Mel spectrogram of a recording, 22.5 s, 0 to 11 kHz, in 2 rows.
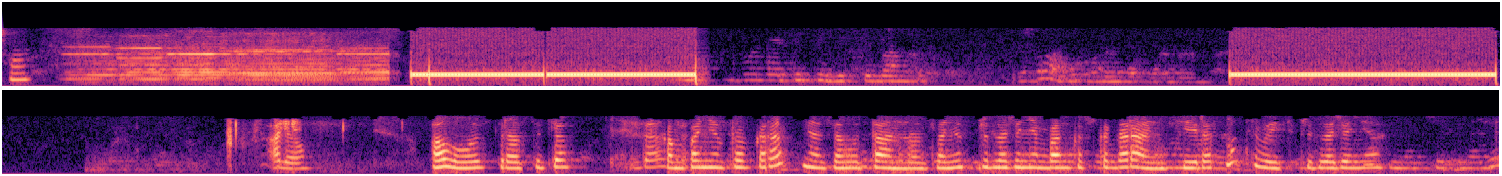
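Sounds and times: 
telephone line tone while a call is transferred: 3.1 - 5.2, 9.2 - 11.2
speech: 14.4 - 22.3.

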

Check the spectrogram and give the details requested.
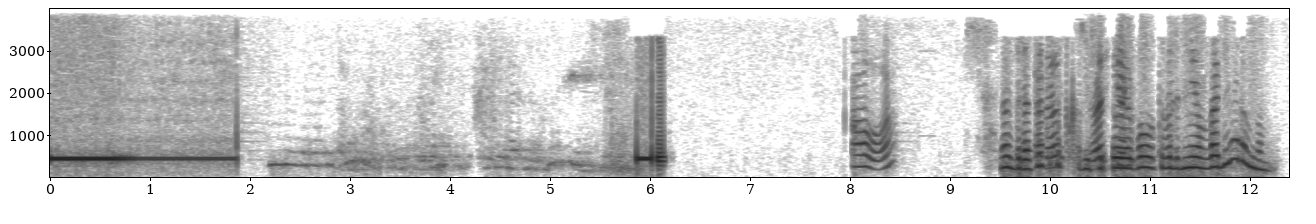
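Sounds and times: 
steady telephone tone on a call to a company: 0.0 - 1.9, 5.9 - 6.2
speech: 9.6 - 12.3.

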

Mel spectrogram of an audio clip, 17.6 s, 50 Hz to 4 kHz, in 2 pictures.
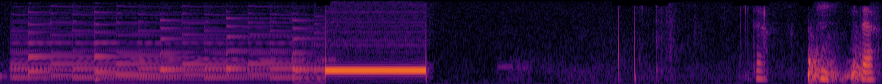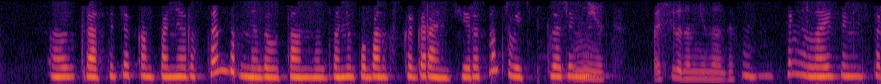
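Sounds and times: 
one loud unbroken telephone line beep: 3.2 - 4.3
quiet telephone line hiss with faint clicks: 6.1 - 8.0, 16.7 - 17.6
speech: 9.7 - 17.6.

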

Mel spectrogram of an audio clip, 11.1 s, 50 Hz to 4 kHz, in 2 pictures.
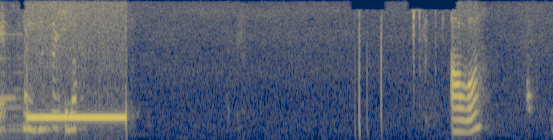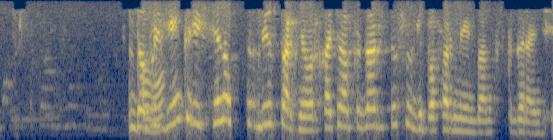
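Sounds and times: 
telephone line tone during a call transfer: 0.0 - 1.4
speech: 4.5 - 4.9, 6.8 - 11.0.

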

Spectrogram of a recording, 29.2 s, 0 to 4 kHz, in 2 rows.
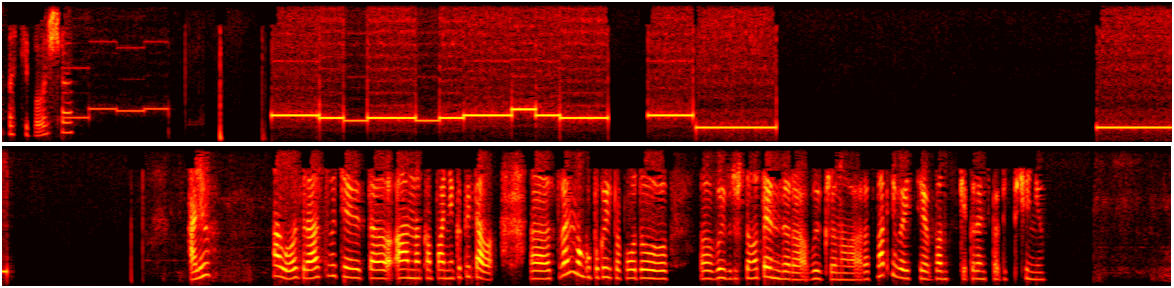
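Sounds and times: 
speech: 0.1 - 1.2, 17.0 - 17.3, 18.0 - 27.8
telephone line tones while a call is transferred to an accounting department: 3.4 - 9.7, 13.7 - 14.8.

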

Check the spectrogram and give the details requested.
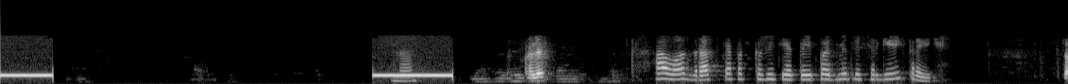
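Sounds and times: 
telephone line tone while placing a call: 0.0 - 0.6, 3.8 - 4.6
speech: 5.3 - 5.6, 6.6 - 9.6.

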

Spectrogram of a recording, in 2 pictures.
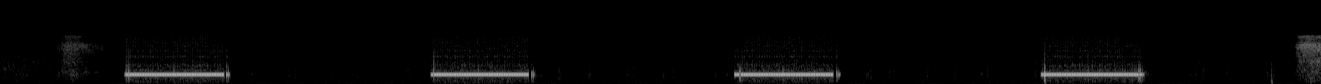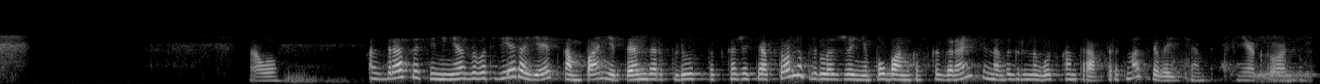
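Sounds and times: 
telephone ringback tone while a call is transferred: 1.2 - 2.3, 4.3 - 5.4, 7.4 - 8.4, 10.4 - 11.5
speech: 15.7 - 26.3.

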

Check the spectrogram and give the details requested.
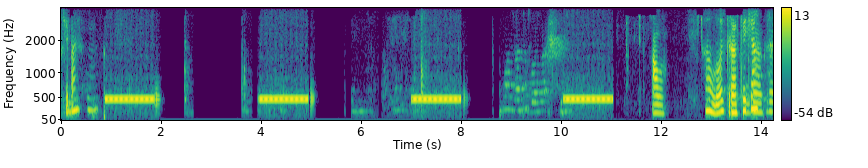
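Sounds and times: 
speech: 0.1 - 0.9, 13.1 - 14.2
telephone ringback tone during call transfer: 0.9 - 2.0, 4.0 - 5.0, 7.0 - 8.1, 10.0 - 11.0.

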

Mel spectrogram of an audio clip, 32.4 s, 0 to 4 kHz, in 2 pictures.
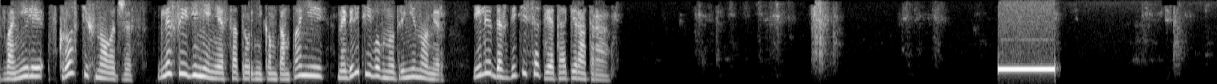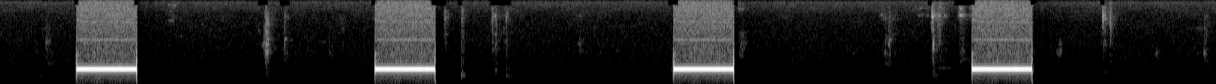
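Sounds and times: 
speech: 0.0 - 8.3
telephone busy signal tone bursts for an engaged line: 13.3 - 14.1, 17.2 - 18.1, 21.2 - 22.1, 25.2 - 26.0, 29.2 - 30.0.

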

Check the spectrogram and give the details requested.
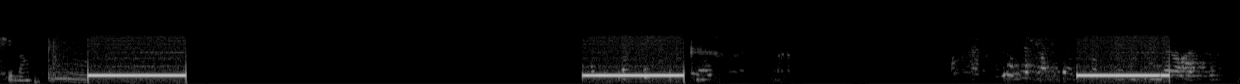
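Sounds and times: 
telephone line ringing tones while a call is transferred: 0.9 - 1.9, 5.8 - 6.9, 10.8 - 11.8.

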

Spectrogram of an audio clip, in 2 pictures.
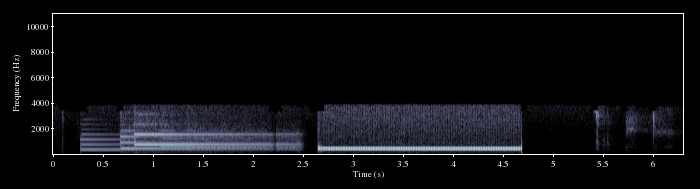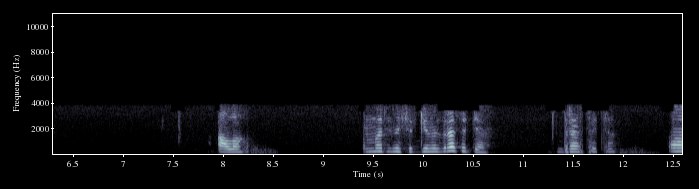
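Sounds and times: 
telephone line buzzing tone during a call transfer: 2.6 - 4.7
speech: 8.0 - 8.4, 9.5 - 12.5.

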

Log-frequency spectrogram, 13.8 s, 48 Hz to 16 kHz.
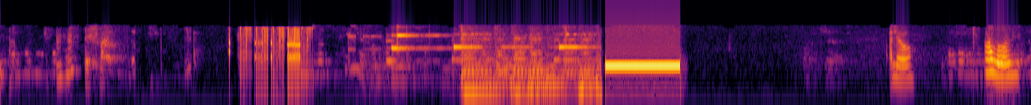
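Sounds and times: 
bursts of mixed sound: 3.0 - 4.2
telephone line tone while a call is being transferred: 8.1 - 9.2
speech: 12.0 - 12.3, 13.2 - 13.7.

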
